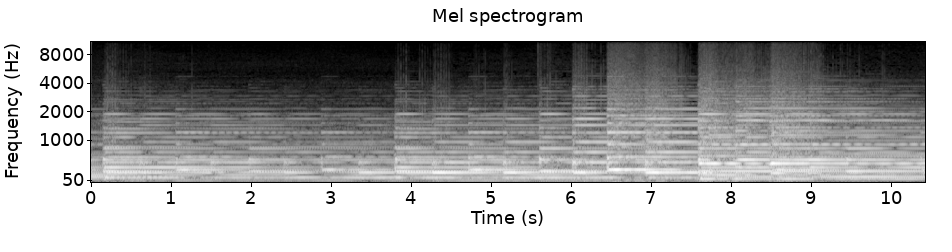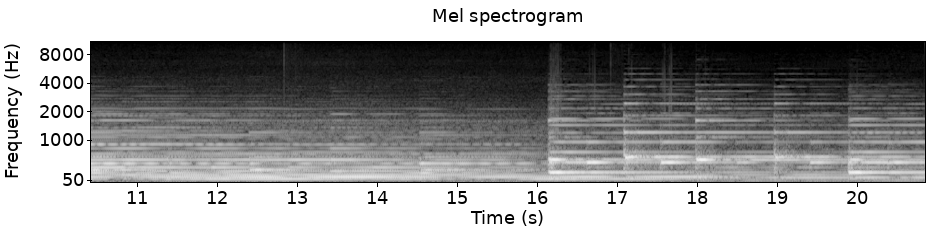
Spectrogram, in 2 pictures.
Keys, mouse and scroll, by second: 0.3-1.5 middle drag, 1.5 shift+d, 4.1 shift+d, 8.8-9.3 scroll up 2, 10.4 shift+d, 11.9 r, 12.9 shift+d, 14.4 r, 15.3-17.3 middle drag, 17.3 click, 17.7 r, 18.6 click, 19.2 r.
